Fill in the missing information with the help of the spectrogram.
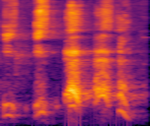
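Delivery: high, laughing little yips of a squirrel barking; playful high-pitched mock squirrel bark; squirrel bark imitation. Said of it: "they kinda, like, bark".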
